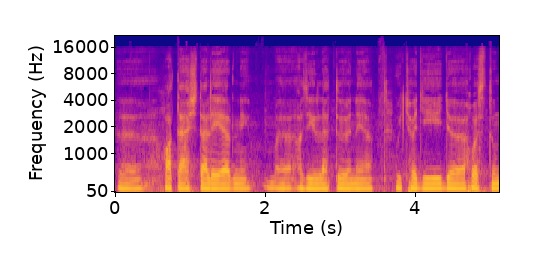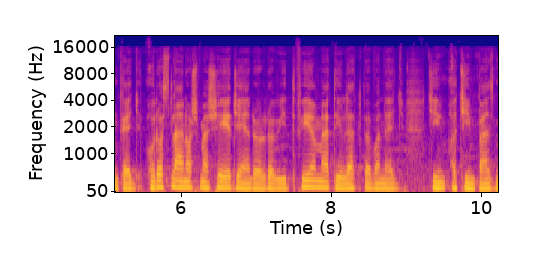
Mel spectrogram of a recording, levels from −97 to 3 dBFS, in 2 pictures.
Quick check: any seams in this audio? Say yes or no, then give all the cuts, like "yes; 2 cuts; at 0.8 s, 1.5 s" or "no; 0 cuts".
yes; 2 cuts; at 3.7 s, 6.7 s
